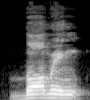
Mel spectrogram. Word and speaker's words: bombing: And if you just look at exception for rule 1, when MB combinations are there, especially S, ED, ING, ER, this becomes silent. And bombs, bombed, bombing, and then bomber.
